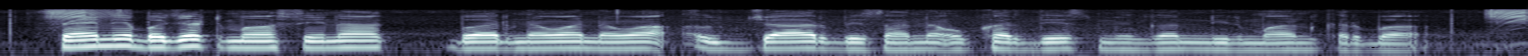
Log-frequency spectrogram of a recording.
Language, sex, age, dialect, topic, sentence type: Chhattisgarhi, male, 18-24, Northern/Bhandar, banking, statement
